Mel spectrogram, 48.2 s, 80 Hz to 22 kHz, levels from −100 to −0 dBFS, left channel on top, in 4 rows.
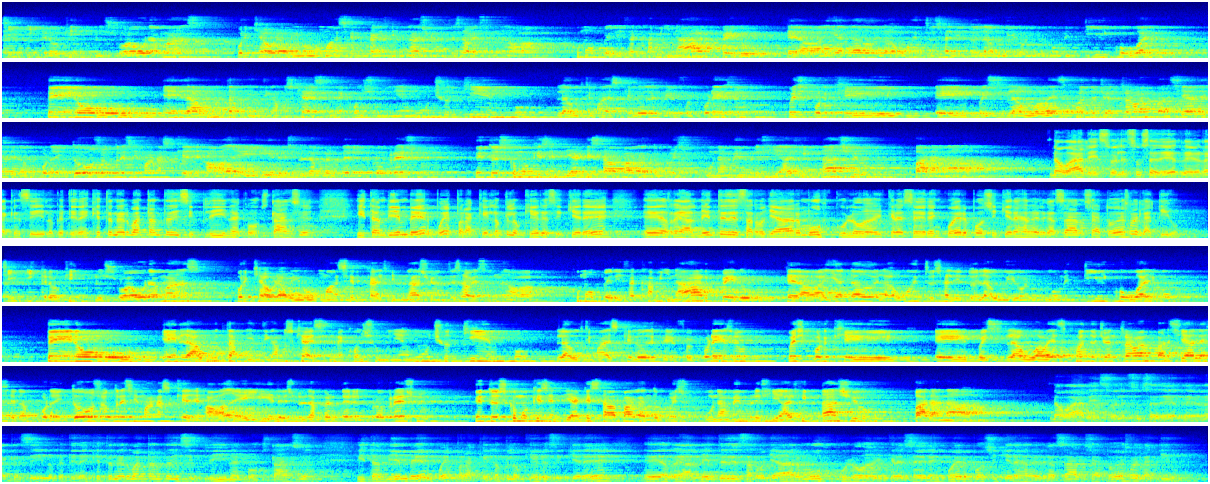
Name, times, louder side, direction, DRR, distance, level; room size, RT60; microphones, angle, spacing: voice 1, 0.0-2.0 2.4-5.4 5.7-11.7 12.5-13.4 13.7-17.3 17.6-19.5 19.9-21.0 21.4-28.4 28.9-32.8 33.2-34.0, right 4 dB, 80° right, 6 dB, 0.8 m, -30 dB
voice 2, 34.6-47.9, left 6 dB, 65° left, 11 dB, 0.4 m, -32 dB
11.0 x 6.4 x 5.0 m, 2.4 s
head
